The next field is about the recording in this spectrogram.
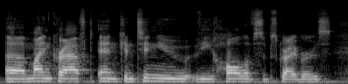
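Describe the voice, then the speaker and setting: A man's voice: mid-range voice, flat delivery, normal speed, creaky. A man hosting a casual gaming show from a studio, talking in a rambling, hesitant, enthusiastic way. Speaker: show host.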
